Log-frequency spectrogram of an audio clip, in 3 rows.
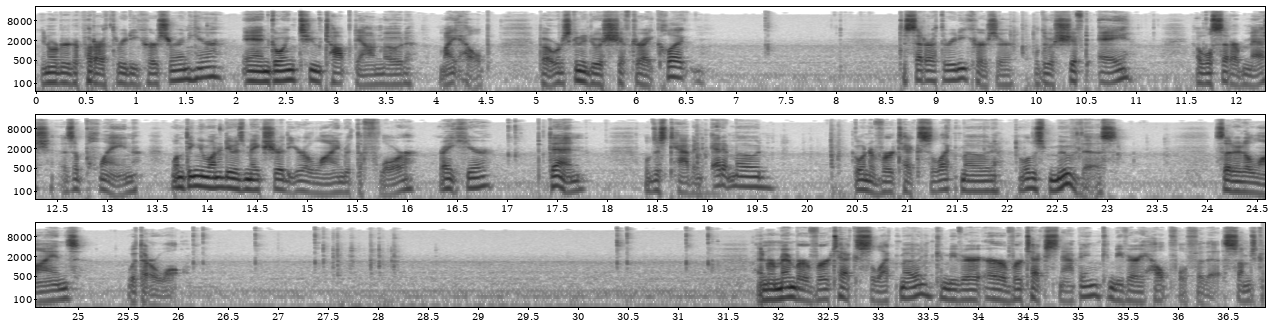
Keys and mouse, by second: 2.9 click, 7.3 shift+click, 10.0 shift+a, 13.0-14.2 middle drag, 17.1 drag, 18.9 Tab, 20.3 1, 20.8 click, 21.8 g, 26.9 click, 27.7 g, 31.3 click, 33.3 g.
